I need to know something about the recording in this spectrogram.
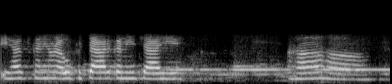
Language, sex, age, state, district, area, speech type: Maithili, female, 18-30, Bihar, Darbhanga, rural, conversation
